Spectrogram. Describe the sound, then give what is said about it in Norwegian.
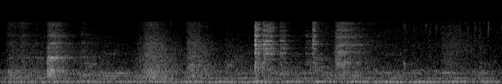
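Vegetables sizzle in olive oil in a piping hot pot for a lamb shank dish, a steady crackling hiss broken by a few sharp clanks of a utensil against metal, over a low constant hum, moderately loud. “Da skal vi putte alt i en rykende varm kjele. Først olivenolje, og så grønnsakene. Så surrer vi dette her inn og blander inn krydderet, urtene, sausen og ikke minst lammet.”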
